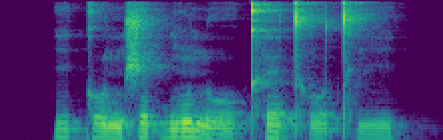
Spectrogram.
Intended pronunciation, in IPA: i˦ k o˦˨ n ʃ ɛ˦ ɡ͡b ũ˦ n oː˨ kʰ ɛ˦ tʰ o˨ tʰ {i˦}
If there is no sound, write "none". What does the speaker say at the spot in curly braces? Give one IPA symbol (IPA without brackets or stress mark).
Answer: i˦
